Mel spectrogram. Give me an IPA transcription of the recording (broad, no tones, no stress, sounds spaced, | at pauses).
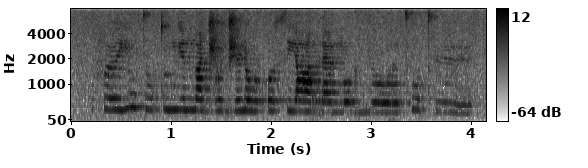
f øː j u t̪ u tʷ i mʲ e n̪ ɑ d͡ʒ o d͡ʒ ɯ ɳ o θ o s j ɑ r æ n̪ o ɡ bʲ oː ɾ ɯ t̪ʰ u t̪ʰ yː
